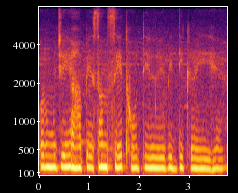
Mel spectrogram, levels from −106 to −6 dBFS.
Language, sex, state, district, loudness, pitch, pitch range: Hindi, female, Arunachal Pradesh, Longding, -14 LUFS, 185 Hz, 180-195 Hz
